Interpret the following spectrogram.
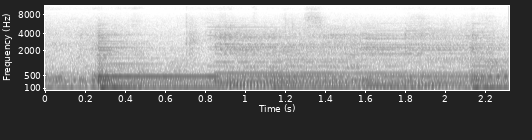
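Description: Acoustic guitar strumming the opening chords of a song, a chord struck about a quarter second in and left ringing.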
